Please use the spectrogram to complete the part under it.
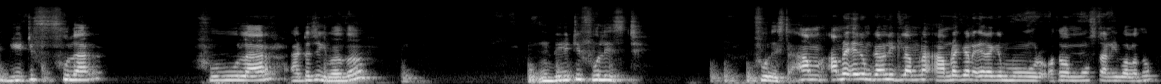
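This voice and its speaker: A young Bangladeshi man teaches a live online English lesson at a rapid clip. His voice sits high, and he keeps asking his students the same question over and over. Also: darkish tone. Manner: quizzing students, repeats questions often.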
